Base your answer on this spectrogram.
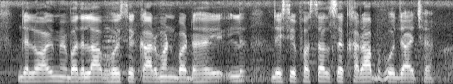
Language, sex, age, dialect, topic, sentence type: Magahi, male, 46-50, Western, agriculture, statement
